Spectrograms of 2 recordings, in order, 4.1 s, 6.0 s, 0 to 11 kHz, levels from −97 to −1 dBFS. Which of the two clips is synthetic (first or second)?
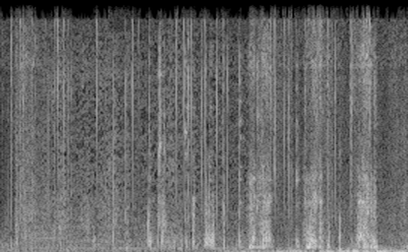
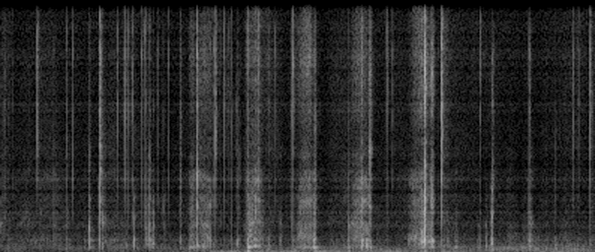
second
